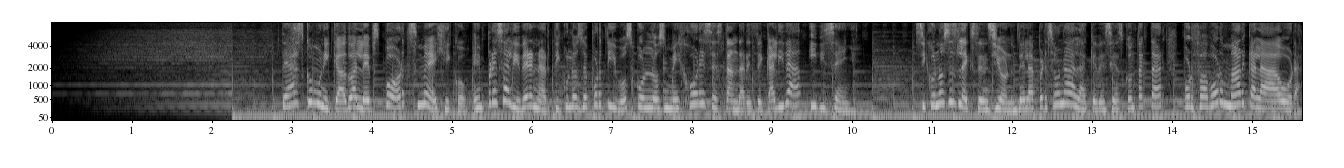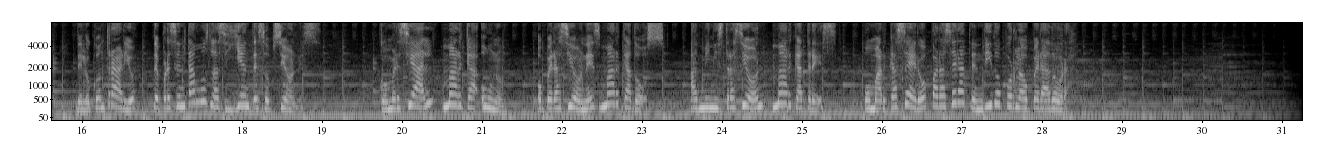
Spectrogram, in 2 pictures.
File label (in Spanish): bienvenida, conmutadores; lev sports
